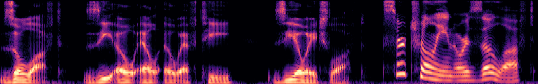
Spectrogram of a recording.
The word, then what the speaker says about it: Zoloft: Sertraline, pronounced Sertraline, and its brand name, Zoloft. Zoloft, Zoh-Loft.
